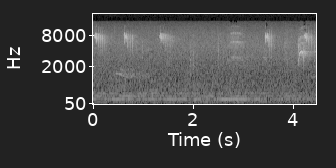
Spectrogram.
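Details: Warbling white-eye giving thin, very high chirps about every half second over a steady low hum, recorded 2 January 2012; the call is stated to be a long-tailed tit's, not the white-eye's.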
